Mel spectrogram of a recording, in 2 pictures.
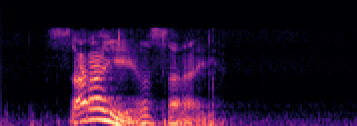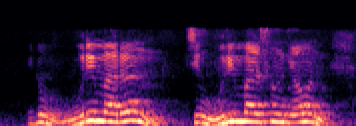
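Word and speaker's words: שָׂרַי: 히브리어를 읽으면 사라이. 자, 이 사라이라는 이름을 보면은 지금 요 발음도 사라이라고 되어 있죠. 사라이. 지배하는 이란 뜻이 있어요, 사전적으로. 응? 사라이가 지배하는 사람이야? 자, 우리가 이래서 고대 문명 문화를 알아야 돼요. 그러니까 사례는 우리말로 번역을 사례라고 했는데 실제 발음은 사라이라고 번역해요.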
